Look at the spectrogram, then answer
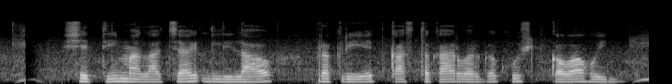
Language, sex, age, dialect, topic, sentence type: Marathi, male, <18, Varhadi, agriculture, question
